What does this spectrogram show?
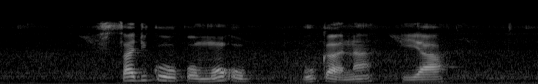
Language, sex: Southern Sotho, male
